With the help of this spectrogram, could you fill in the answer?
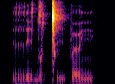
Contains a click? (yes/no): yes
